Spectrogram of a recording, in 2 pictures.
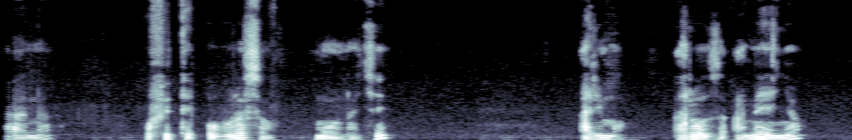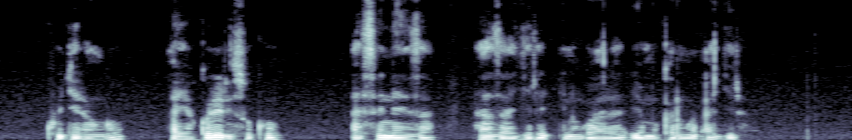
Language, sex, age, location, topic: Kinyarwanda, male, 25-35, Kigali, health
